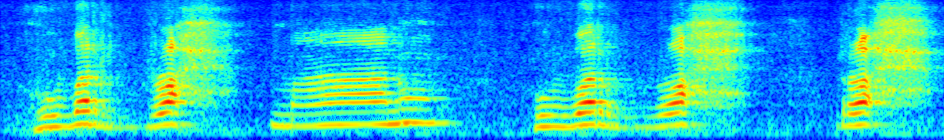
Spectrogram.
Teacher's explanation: کرنے ہیں، الا میں الف مد ادا کرنا ہے، هو الرحمن، را مفخم بھی پڑھی جائے گی اور اس پر تھوڑی سی تکرار ہوگی، صرف 2 بار ، هو الرحمن، هو رح، ہا وسط حلق میں چلی جائے · ہا وسط حلق میں چلی جائے گی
